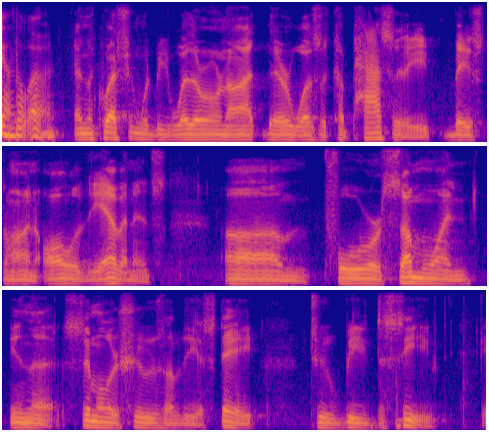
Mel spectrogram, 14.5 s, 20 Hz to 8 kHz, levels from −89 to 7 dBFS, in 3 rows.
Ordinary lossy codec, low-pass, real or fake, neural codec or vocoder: Opus, 32 kbps; 7.2 kHz; real; none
